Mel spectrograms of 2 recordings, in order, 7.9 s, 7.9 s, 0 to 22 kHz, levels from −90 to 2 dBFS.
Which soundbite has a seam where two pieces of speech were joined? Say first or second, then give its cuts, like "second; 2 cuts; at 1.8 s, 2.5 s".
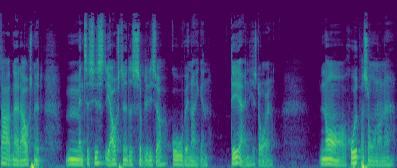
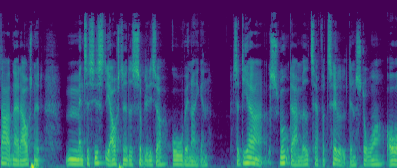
second; 2 cuts; at 4.6 s, 5.8 s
